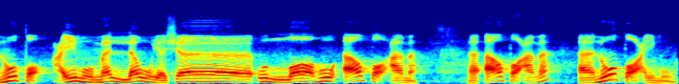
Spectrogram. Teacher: iaitulah dua kalimah yang melibatkan huruf ta yang bertanda sukun ataupun mati, iaitulah qalqalah sughra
